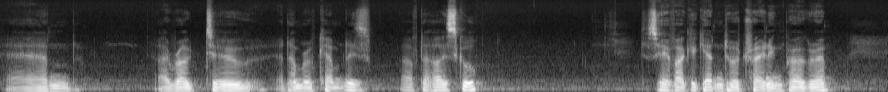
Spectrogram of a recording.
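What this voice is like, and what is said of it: British accent. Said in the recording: “you're from the UK, correct? ... So it's not a Hoosier accent that we're hearing”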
